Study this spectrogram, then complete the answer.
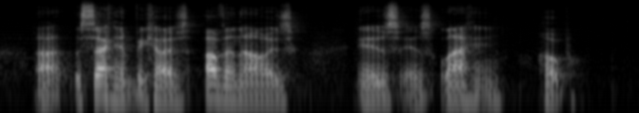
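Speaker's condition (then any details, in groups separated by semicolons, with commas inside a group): ALS; onset with upper body and upper chest spasms; 18 months from first symptom to diagnosis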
